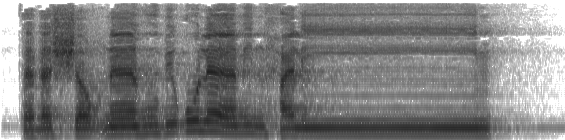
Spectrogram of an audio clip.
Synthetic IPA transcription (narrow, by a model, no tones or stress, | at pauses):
fabaʃːɑɾˤnaːɦʊbɪɣʊlaːmɪnħaliː | m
